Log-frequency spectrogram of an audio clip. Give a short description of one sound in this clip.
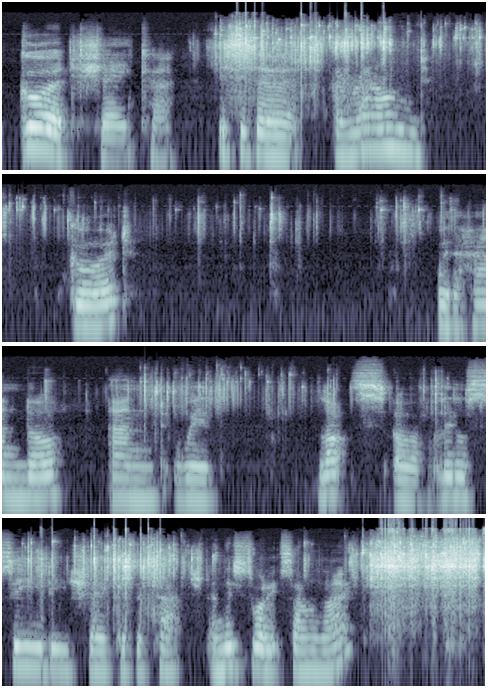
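An elderly woman talks calmly close to the microphone.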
